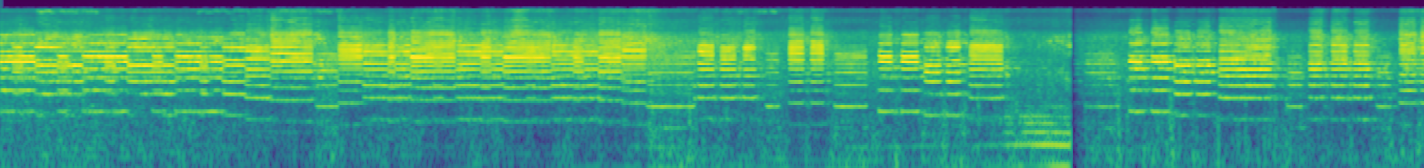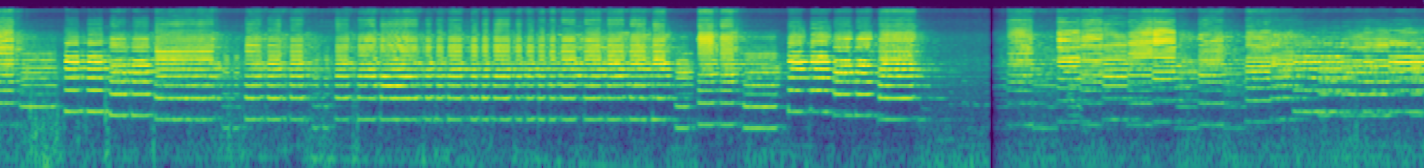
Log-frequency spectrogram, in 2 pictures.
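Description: A bus's multi-tone air horn (an Indonesian "telolet"/basuri horn) playing a melody, its notes stepping up and down every fraction of a second. It breaks off abruptly twice and resumes.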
